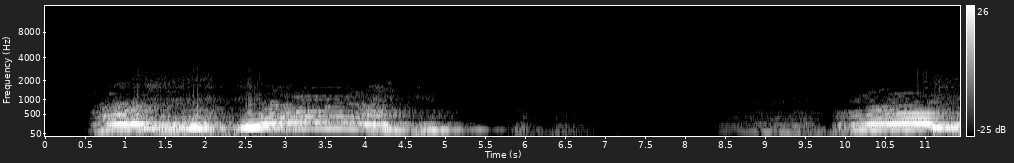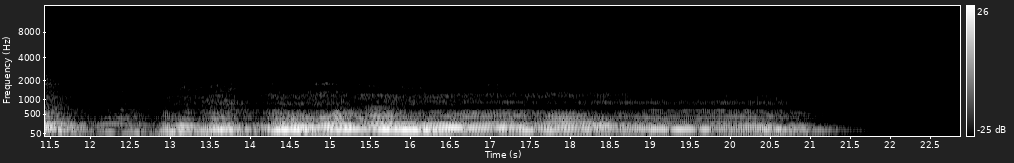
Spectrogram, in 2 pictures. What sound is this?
massive beast wailing howling screaming roaring blaring whalelike whale-like LOWEST PITCH
low-pitch, screaming, howling, beast, massive, roaring, wailing, whalelike, blaring, whale-like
